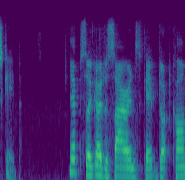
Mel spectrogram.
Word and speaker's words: Syrinscape: and about Sirens scape yep so go to senscape like but it's spelled s y r i ncape and you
